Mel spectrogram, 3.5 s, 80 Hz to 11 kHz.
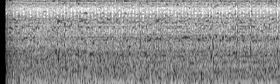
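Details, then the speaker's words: Chery Tiggo 7 Pro Max Elite AWD with robotized gearbox, no error codes: steady idle with a loose, uneven tapping of about three knocks a second, coming and going. Cause unknown. "Может, кто подскажет. То стучит, то не стучит. В районе коробки стоит робот."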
